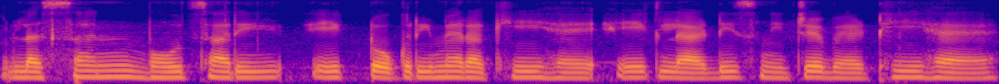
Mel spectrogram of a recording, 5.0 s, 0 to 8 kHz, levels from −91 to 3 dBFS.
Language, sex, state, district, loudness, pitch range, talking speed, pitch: Hindi, female, Bihar, Sitamarhi, -26 LUFS, 155-170 Hz, 155 wpm, 165 Hz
